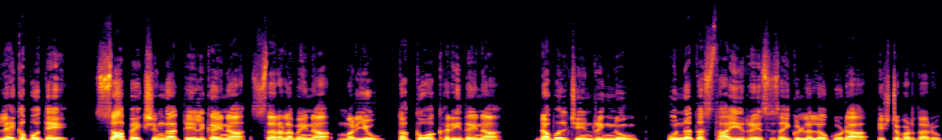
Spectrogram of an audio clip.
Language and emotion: Telugu, neutral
